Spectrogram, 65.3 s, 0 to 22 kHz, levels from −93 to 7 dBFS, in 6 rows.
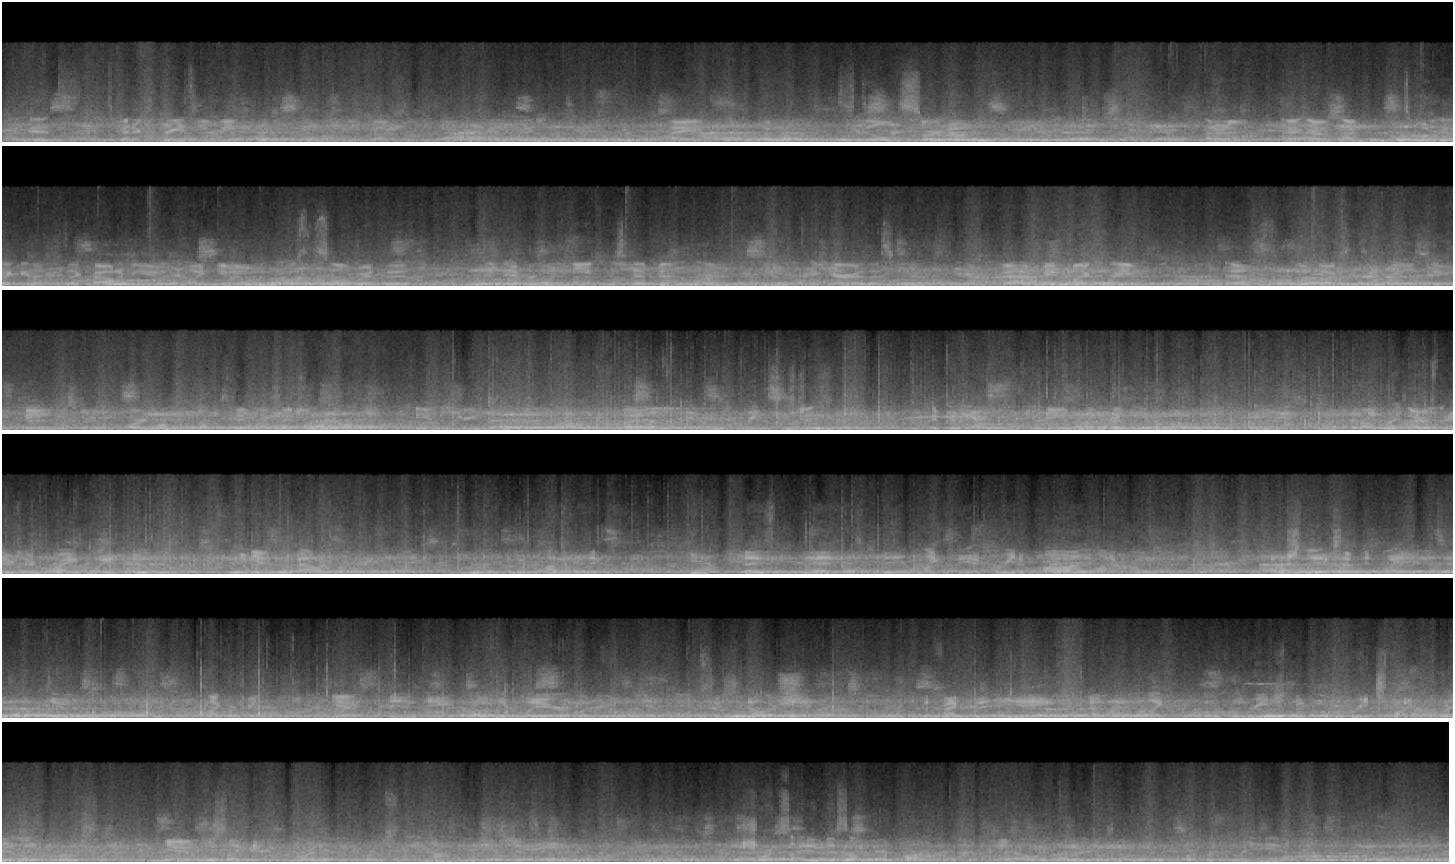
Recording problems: thin; somewhat; fading below 300 Hz
murmuring crowd; very loud; throughout; 3 dB above the speech
wind noise on the microphone; heavy; until 34 s and from 43 s on; 9 dB below the speech

